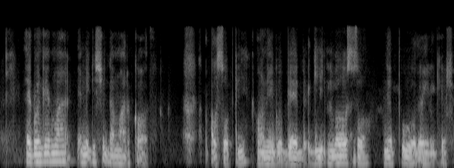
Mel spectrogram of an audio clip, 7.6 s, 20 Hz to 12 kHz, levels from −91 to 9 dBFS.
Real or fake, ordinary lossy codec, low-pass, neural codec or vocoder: fake; none; 7.2 kHz; codec, 16 kHz, 2 kbps, FreqCodec, smaller model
